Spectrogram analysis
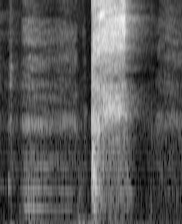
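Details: Single loud, harsh, dry cough from a person, about a third of a second, after a brief voiced sound, in a quiet room; the cougher says this happens when the throat suddenly feels dry.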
